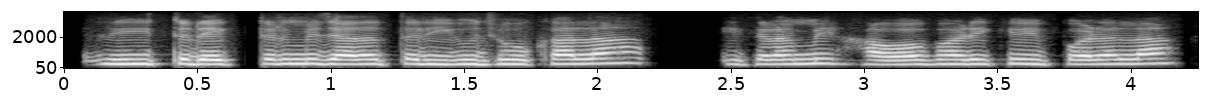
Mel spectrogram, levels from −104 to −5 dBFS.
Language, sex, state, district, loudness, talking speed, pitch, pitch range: Bhojpuri, female, Bihar, Saran, -14 LUFS, 195 wpm, 240 Hz, 230-250 Hz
